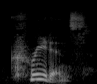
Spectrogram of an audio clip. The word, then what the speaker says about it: credence: The next noun is credence. This word has 2 syllables and the stress is on that first syllable.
